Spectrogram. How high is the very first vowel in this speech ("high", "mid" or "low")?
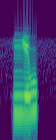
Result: mid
